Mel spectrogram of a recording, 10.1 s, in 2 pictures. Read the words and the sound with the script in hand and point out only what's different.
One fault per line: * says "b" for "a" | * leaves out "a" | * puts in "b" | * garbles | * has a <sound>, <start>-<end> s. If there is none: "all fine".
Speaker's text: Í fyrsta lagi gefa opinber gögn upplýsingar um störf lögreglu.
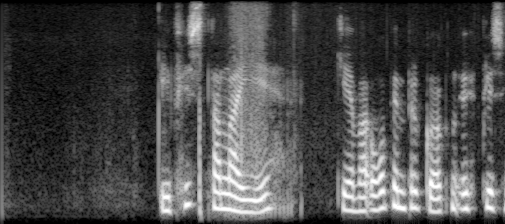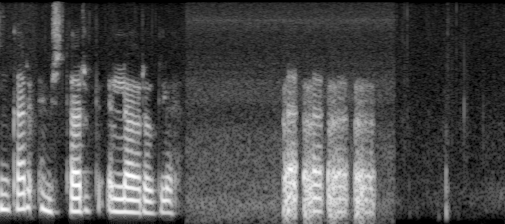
* has a laugh, 7.9-8.8 s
